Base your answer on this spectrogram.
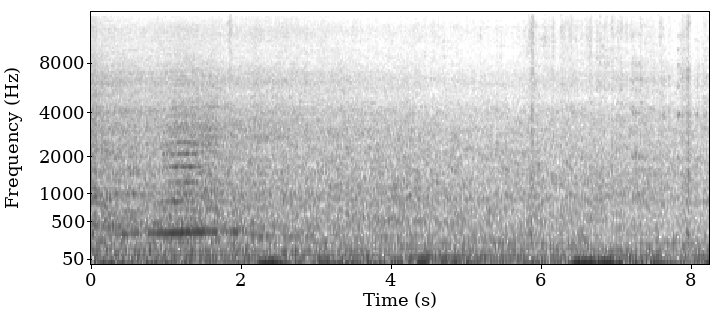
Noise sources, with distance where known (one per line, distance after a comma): car horn, near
